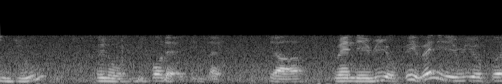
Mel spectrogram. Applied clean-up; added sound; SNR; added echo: none; Stream; 13 dB; none.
